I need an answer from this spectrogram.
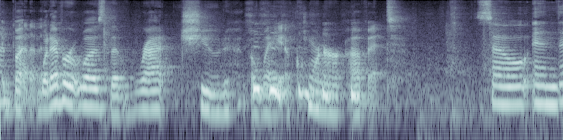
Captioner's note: everyone chuckles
